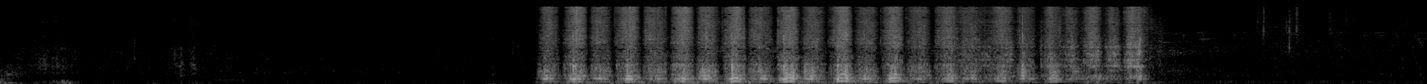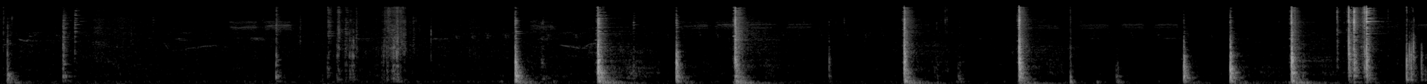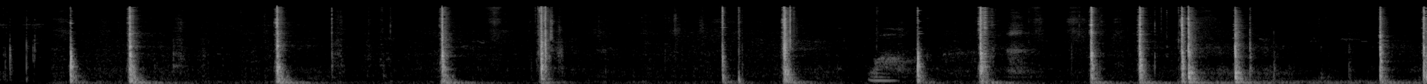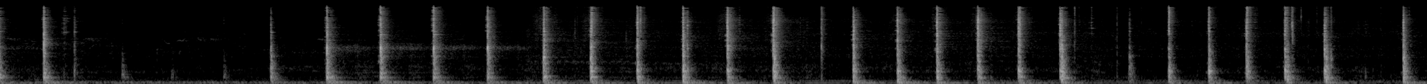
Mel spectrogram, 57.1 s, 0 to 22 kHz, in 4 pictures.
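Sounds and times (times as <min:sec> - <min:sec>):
hand tool strokes on wood: 0:05.4 - 0:11.6.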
